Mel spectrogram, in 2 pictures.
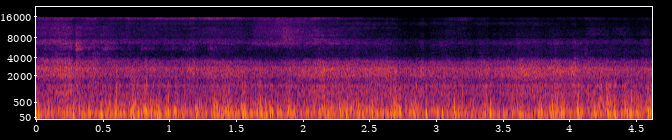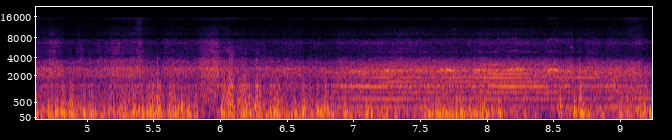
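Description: Passenger train running on the track, its rumble and wind noise heard through an open coach window. About seven seconds in, the train's horn sounds a steady, chord-like blast that lasts about two seconds.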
